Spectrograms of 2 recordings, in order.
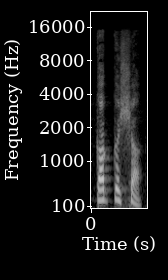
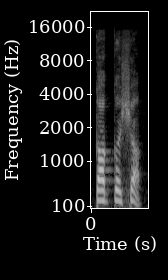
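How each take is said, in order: The two takes are said the same way.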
